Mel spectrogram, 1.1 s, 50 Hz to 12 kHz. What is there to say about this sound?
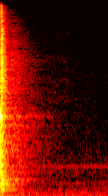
ATIK 2 - 14 stereoatik
PERCUSSIVE CLICKY These sounds were produced by banging on everything I could find that would make a sound when hit by an aluminium pipe in an old loft apartment of mine. A DAT walkman was set up in one end of the loft with a stereo mic facing the room to capture the sounds, therefore some sounds have more room sound than others. Sounds were then sampled into a k2000.
household, acoustic, percussion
